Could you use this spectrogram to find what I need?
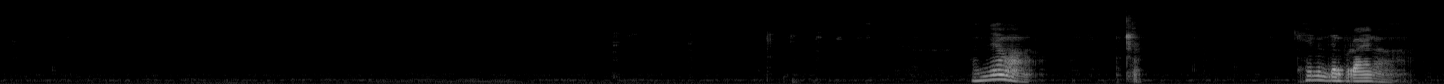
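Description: Trading cards rustle and click softly as hands flip through them.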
